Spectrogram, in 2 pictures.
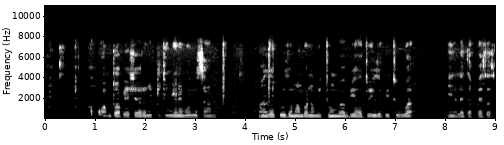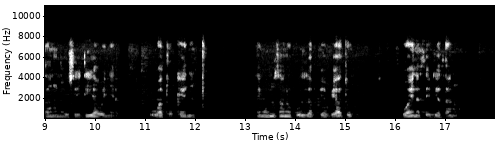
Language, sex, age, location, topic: Swahili, male, 36-49, Wajir, finance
